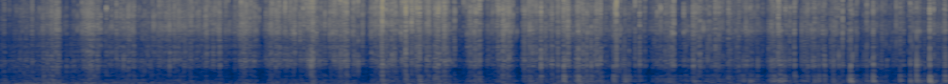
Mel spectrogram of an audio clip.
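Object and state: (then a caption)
Foam box brushed and scratched. Two paintbrushes brush and scratch the top and side of a large white hollow polyethylene foam box with a microphone inside. The result is a steady, dense run of bright, dry scratching and crackling strokes with quick, short-lived accents and a soft low rumble beneath.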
